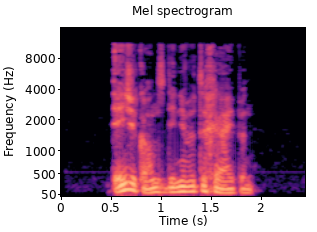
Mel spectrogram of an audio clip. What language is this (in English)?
Dutch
